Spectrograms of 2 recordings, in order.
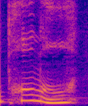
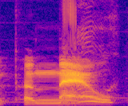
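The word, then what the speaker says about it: Pommel: what's your name Pomo who are you yeah this is another mistake here she actually mispronounces her last name it's actually pel and the reason it's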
